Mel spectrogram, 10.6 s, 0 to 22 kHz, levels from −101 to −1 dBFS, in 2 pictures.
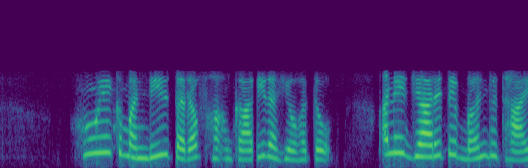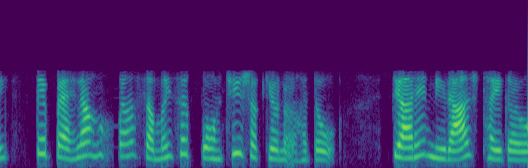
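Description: Throughout, the speech has passed through a G.729 codec, which rebuilds each 10 ms frame from a vocal tract filter, a pitch predictor and a handful of pulses rather than sending the waveform itself. The line is held to roughly 250 Hz to 3.5 kHz, which fits an 8 kbit/s G.729A stream, so the speech sounds thin and narrowband, and the coding damage is plainly audible as a rough, slightly synthetic texture.

At 2.18 s, VoIP packet loss concealed by the speech codec begins. About 60 ms of audio, consistent with two lost packets, never arrived. The decoder kept extending its last pitch and filter while fading the gain, so the sound smears into a buzzy tone or coloured noise that dies away and doesn't fully recover until about 2.31 s.

At 5.34 s comes a block of digital silence. Roughly 5 ms of audio dropped out with no fade in or out, and the abrupt drop and return produce a tick or dip.

The longest concealment runs from 6.30 to 6.64 s. 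About 180 ms was lost, which points to six packets, and the extrapolated sound decays audibly before the decoder's state rebuilds. A further loss of about 90 ms, suggesting three packets, is concealed from 8.14 to 8.27 s. It gives the same stretched, fading sound and leaves the speech weak just after.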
